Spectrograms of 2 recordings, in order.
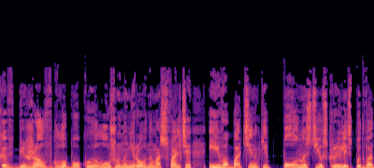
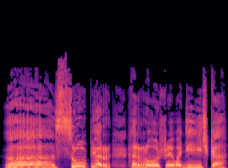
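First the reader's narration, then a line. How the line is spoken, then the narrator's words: Howling. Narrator (Russian): взвыл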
